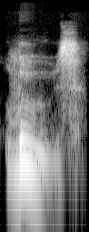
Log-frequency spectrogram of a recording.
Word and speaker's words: Lewes: and that was called Lewes. Well, maybe it's called Lees. Probably Lewes because of the origin of the word, but it is spelled like Lees. Lou. It's OU that we do use at the end of English word.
